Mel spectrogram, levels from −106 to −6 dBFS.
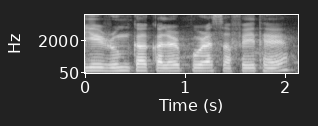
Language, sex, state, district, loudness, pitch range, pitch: Hindi, male, Arunachal Pradesh, Lower Dibang Valley, -17 LUFS, 150-165 Hz, 155 Hz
